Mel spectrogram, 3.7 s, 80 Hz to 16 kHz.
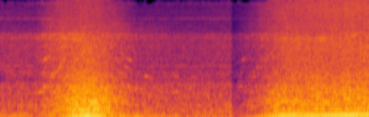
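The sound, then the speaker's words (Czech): Electric propellers of Zury, a radio-controlled white monoplane model airplane with many propellers and a 3.5-metre wingspan, whir loudly during a short test flight at a grass airfield, their buzzing pitch rising and swelling, then briefly cutting out before settling into a steady, even drone. “Zury vypadá jako jednoplošné bílé letadlo se spoustou vrtulí a za chvíli opravdu letí.”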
